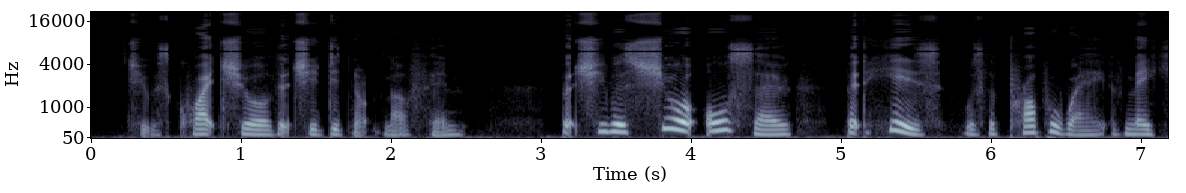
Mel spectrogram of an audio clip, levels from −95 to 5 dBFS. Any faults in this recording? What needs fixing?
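Throughout, there's imaging from linear upsampling: straight-line interpolation, likely from 12 kHz up to 48 kHz, leaves a faint mirror image around 6 to 12 kHz, roughly 30 dB down, giving sibilants a metallic shimmer. Next time, upsample with a proper windowed-sinc or polyphase filter instead of linear interpolation.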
